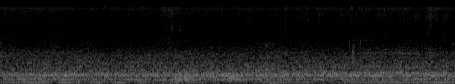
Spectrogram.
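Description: A honeybee colony from a recent split, moved into a larger hive in late fall, hums in a steady, dense buzz close by, continuous and unbroken throughout with no talking.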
